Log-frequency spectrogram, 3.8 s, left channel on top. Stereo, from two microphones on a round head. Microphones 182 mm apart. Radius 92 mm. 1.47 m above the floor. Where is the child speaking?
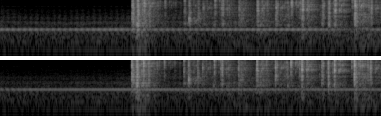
I don't hear a child speaking.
